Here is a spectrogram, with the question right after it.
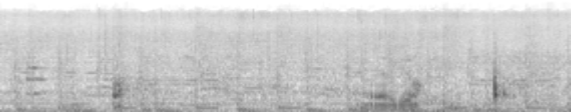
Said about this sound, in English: now we're gonna go ahead and drop in about half an onion, roughly half an onion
